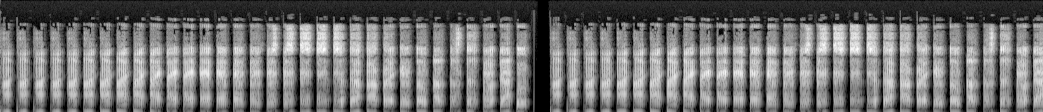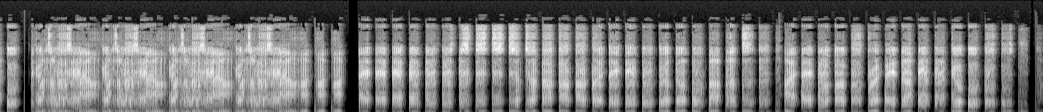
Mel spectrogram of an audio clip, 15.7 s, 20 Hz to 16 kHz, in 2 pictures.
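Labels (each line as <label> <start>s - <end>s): Repeated robotic sounds. 0.0s - 8.1s
A robotic stuttering sound in a fast rhythmic pattern. 8.0s - 10.2s
An indescribable robotic stutter occurs periodically. 10.2s - 15.6s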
